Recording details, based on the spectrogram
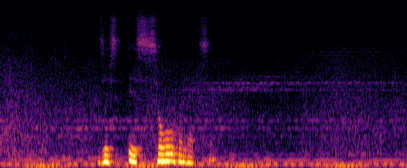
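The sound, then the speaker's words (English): Steady, soft wash of ocean surf on a shore runs through the whole recording, with a brief calm spoken phrase near the middle riding over the continuous water noise. “The sound of the rolling waves suit you more and more.”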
